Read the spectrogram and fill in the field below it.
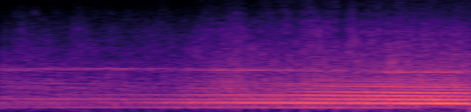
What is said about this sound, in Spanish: con el ruido de una de estas avionetas, bueno. Una de ellas, bueno, sobrevola en estos momentos nuestras cabezas.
